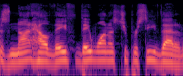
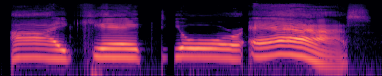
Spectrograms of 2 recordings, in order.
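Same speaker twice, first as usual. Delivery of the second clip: high, very slow slow-motion voice, "ass" drawn out; 6 semitones higher than usual. Imitating Charlotte Flair delivering a line badly: slow-mo Charlotte Flair voice. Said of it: "She said robotic, not slow-mo".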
